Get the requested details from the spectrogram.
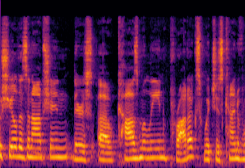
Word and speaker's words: Cosmoline: C-O-S-M-O. – C-O-S. – S-M-O. L-I-N-E. – L-I-N-E. Mm-hmm. Cosmoline.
